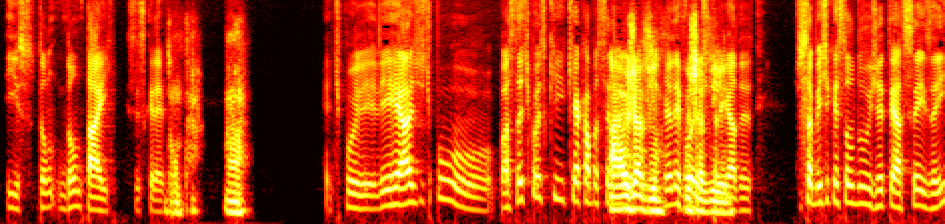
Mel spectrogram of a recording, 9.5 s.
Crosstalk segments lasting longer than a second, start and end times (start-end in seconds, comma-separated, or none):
6.1-7.4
